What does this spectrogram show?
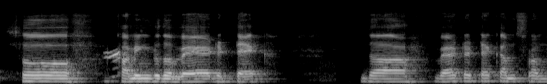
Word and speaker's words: TeX: writing latch and Tech and it should be pronounced as latch and Tech the default font used is one called computer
